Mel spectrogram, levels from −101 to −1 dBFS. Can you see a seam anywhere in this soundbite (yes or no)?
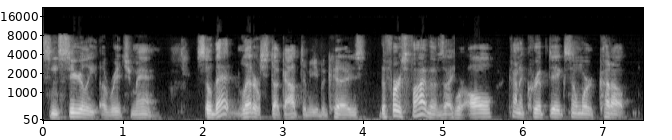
yes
